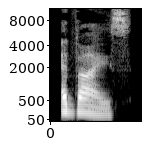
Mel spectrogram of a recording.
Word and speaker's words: advise: advise, 충고하다. 조언하다. advise, advise, 충고, 조언은 명사로 advice라고 하고 충고하다, 조언하다는 동사로 발음이 advise입니다. advice, advise 기억해 주세요.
